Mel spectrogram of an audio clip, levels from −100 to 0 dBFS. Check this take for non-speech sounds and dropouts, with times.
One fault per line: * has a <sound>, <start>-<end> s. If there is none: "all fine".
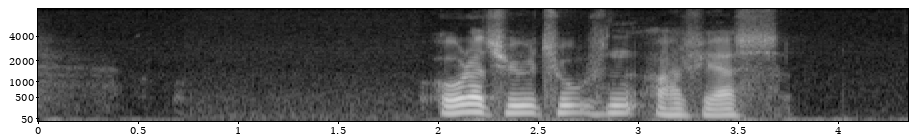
all fine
